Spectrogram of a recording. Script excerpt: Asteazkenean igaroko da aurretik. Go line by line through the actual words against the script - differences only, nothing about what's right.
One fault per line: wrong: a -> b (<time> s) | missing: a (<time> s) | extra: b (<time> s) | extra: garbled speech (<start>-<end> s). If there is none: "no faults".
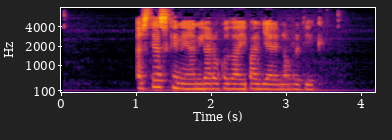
extra: epailearen (2.4 s)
